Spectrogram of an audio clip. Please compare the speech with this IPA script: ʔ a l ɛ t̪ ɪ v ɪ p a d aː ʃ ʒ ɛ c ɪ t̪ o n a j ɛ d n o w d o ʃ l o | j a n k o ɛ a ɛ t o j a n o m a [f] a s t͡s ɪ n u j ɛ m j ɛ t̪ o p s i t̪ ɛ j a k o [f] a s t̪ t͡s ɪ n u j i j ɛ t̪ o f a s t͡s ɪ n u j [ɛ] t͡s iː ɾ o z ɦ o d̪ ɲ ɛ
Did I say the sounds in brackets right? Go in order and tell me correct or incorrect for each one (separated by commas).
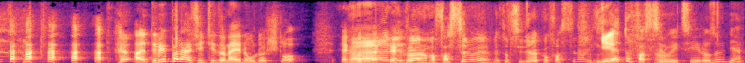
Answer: correct, correct, incorrect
